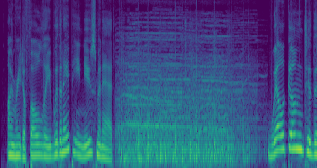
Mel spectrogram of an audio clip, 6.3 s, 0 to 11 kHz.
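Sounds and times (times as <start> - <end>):
speech: 0.2 - 2.5, 5.4 - 6.3
fireworks at a New Year celebration in Las Vegas: 2.3 - 5.4.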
